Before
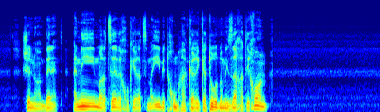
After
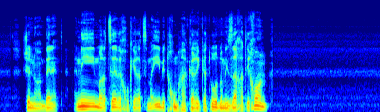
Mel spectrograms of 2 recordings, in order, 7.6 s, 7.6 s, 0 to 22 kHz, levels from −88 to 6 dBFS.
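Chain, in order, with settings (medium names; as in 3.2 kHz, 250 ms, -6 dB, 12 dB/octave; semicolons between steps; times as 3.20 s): attacks held to a fixed rise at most 450 dB/s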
